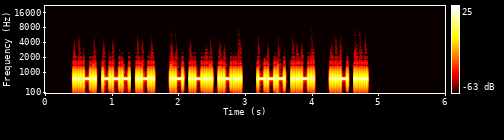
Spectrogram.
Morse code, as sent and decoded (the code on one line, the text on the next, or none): ..-. --- .-. / .- .-.. .-.. / --- ..-. / ..- ...
FOR ALL OF US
